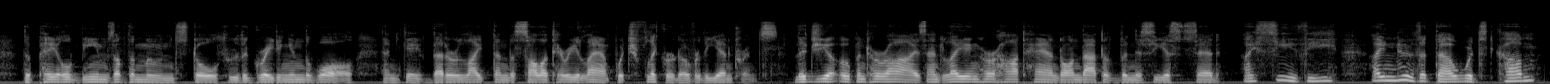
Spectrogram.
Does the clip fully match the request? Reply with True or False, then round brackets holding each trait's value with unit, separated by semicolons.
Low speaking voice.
True (110 Hz)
